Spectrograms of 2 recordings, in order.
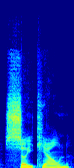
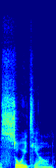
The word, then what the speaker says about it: sautján: So our AU makes that A sound. It's not like oi, like OI in English, like what a pig says, but sautján, more in the back of your mouth. Sautján for 17. Sautján. So it's not soy. It's not soytján, but sautján.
